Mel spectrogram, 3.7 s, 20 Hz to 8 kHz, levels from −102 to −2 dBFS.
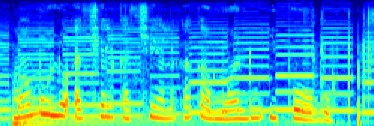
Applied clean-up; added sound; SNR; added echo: none; Wind instrument, woodwind instrument + Bowed string instrument; 9 dB; none.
